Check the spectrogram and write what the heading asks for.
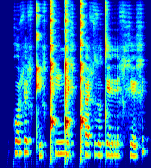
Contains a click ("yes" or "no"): yes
